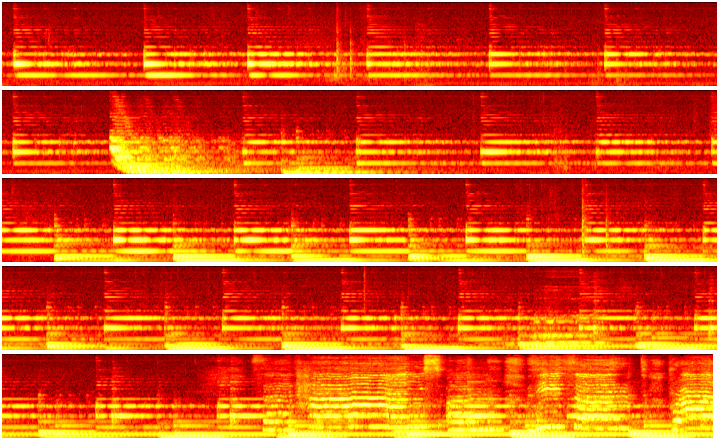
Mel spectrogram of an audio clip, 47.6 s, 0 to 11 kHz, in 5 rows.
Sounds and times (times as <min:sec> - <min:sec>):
Theremin: 0:11.0 - 0:14.5.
